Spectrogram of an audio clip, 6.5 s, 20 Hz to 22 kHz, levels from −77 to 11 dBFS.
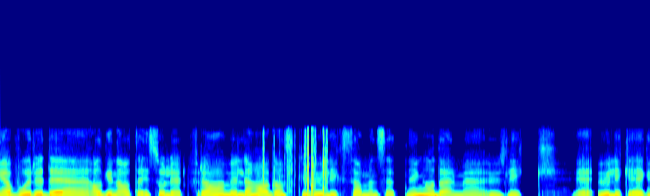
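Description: From 2.63 to 3.31 s, a worn cable or connector was likely being moved, its contact resistance jumping about and injecting dense, irregular bursts of noise: cable scratch noise. It sounds like scratching and rustling laid over the speech, only a little quieter than it.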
